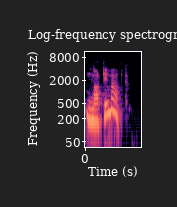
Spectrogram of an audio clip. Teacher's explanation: a sílaba tônica, né, a sílaba que tem o som mais forte, é o ma. Então, logo, ma é a sílaba tônica, né, é a antepenúltima sílaba.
